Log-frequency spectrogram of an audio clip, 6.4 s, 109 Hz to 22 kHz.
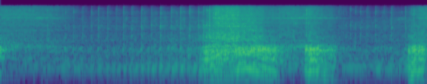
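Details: Jonsord 2036 Turbo chainsaw bought from a neighbour, just got running: it idles steadily, then revs up cleanly three times with pitch rising and falling smoothly; normal running, being left to warm up.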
